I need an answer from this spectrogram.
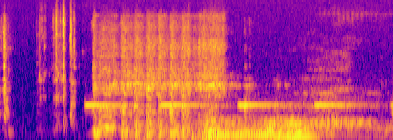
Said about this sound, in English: And the car started.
